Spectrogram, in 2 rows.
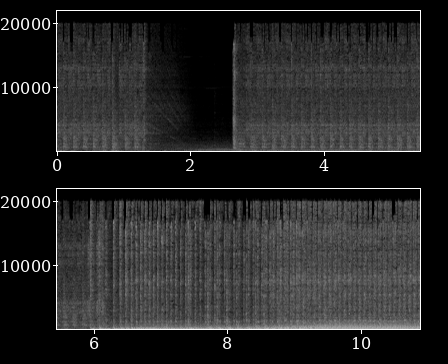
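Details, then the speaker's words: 2012 Subaru STI hatch, rebuilt engine, first start after sitting 9 years: starter churns, then loud raspy lawn-mower/weed-eater-like idle with exhaust blowing out the open, unplugged O2 sensor port; exhaust leak. "What the O2 sensor? Oh, that's right. Sounds like a [ __ ] weed eater. That's right. I forgot about I'm like there's a huge gaping warrior."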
